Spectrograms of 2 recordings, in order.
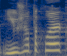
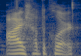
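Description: First: Incredulous echo. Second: Said in the usual way. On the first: Retold or imitated. Retelling a movie scene to a friend, stunned incredulous echo. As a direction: pitch leaps way up on "clerk" in disbelief. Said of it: "And then". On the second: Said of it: "And the guy's like".

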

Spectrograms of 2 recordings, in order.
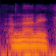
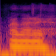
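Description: Both takes have the same delivery.

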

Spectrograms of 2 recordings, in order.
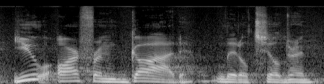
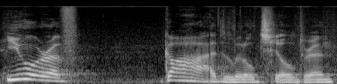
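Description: First: Lightly voiced gentle old grandpa, slow; a hint of a tender great-grandfather. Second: A hint of a gentle great-grandfather; old grandpa voice. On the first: John in his nineties gently comforting the church, slow. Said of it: "his old grandpa voice". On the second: John soothing frightened believers, lightly voiced old grandpa. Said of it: "Can you hear his old grandpa voice?".

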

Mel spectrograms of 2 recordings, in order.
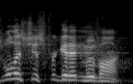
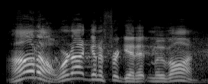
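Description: First: Quick, breezy imitation of a wife; dismissive wife. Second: Mock-indignant refusal. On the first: Wife wanting to end a spat with husband, breezily dismissive. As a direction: brush the argument aside briskly. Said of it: "She says". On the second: Husband refusing to let wife drop the fight, mock-indignant.

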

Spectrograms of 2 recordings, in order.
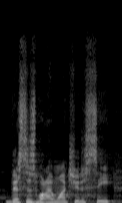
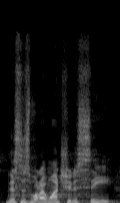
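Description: No difference in how they are said.

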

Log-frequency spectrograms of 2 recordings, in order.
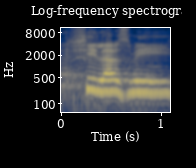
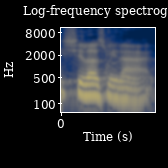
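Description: First: Lightly voiced hopeful "She loves me", pitched up; hopeful lover. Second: Doubting lover. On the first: Lovestruck guy picking petals, hopeful rise. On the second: Retold or imitated. Lovestruck guy picking petals, deflated drop. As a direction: let "She loves me not" sink down, deflated. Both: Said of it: "See, the guy's excited".

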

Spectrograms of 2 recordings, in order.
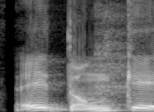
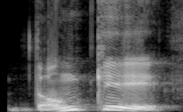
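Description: First: Higher, louder Scottish ogre greeting; Shrek accent. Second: "donkey" with rolled Scottish vowel, higher. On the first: Acted. Host demonstrating his Shrek line to friends, Scottish accent. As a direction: call out like Shrek in a Scottish brogue. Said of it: "trying to do the Shrek accent". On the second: Shown as a demonstration. Showing friends how Shrek says "donkey", Scottish accent. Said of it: "you have to say donk".

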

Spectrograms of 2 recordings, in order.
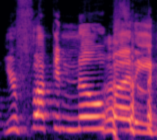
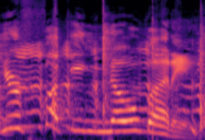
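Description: First: High, shouted put-down; retelling his own yell at the guy; half-laughing mock shout. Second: High, slow, laughing put-down; repeating the insult while cracking up; amused mock yell; laughing retelling. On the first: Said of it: "And I go". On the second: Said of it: "I go".

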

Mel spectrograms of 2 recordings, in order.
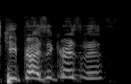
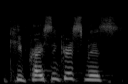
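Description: First: Loud, high, slow sing-out of a slogan; mock preaching. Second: Slow, higher-pitched mock reverence; mock profound. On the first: Preacher mocks those who only preach the slogan, loud mock preaching. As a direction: preach it mockingly, pitched right up. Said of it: "we just wanna preach". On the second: Preacher mimics people saying the holiday slogan, mock profound. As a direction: imitate a slogan said softly as if profound. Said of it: "why are you saying it like that".

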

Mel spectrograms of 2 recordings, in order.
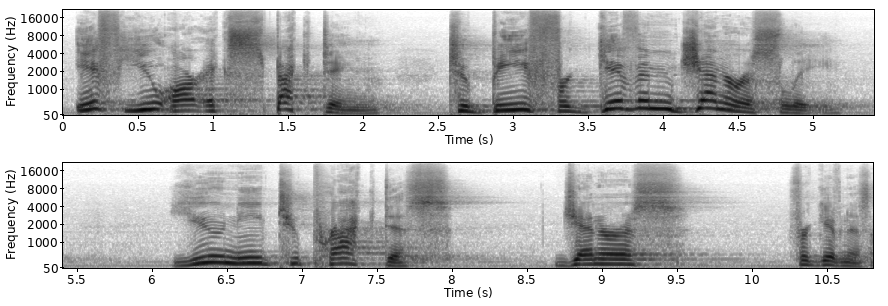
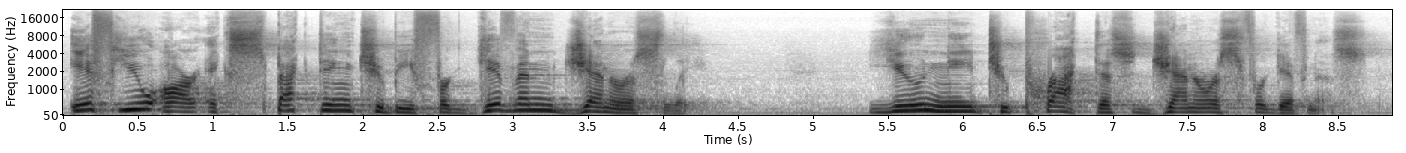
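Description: First: Each word "you need to practice generous forgiveness" slow and spaced; slow emphatic stress. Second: Said in the usual way. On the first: Shown as a demonstration. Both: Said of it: "I'm gonna say this a couple of times".

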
